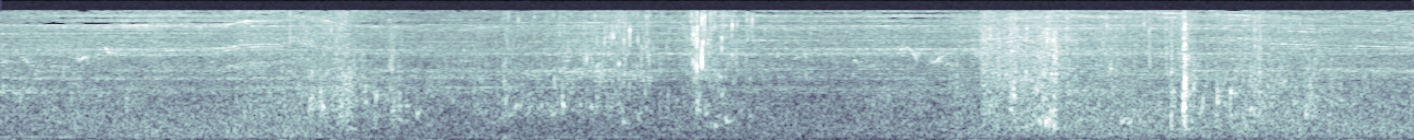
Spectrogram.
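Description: Rocks splash into water.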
